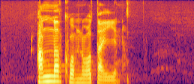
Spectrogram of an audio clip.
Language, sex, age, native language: Icelandic, male, 40-49, Icelandic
